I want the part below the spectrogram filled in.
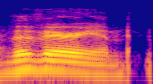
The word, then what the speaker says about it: Vivarium: Again, Vivarium, like, did I pronounce it right? Vivarium? – Yeah, Vivarium. Mm-hmm.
